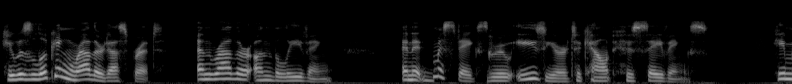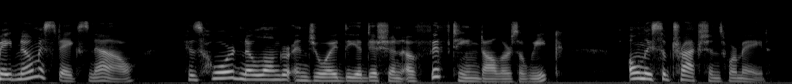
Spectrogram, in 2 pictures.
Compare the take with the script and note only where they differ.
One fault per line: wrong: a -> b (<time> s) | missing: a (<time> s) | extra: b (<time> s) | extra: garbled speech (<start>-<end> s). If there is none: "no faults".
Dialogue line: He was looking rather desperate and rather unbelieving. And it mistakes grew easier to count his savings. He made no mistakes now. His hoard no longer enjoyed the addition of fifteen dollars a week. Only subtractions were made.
no faults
